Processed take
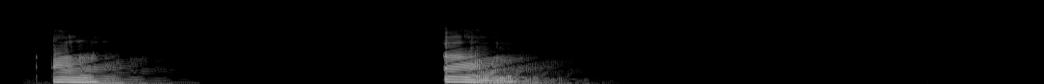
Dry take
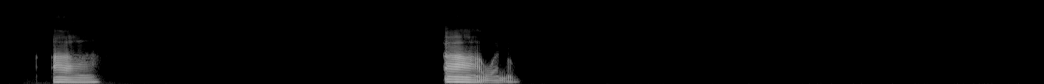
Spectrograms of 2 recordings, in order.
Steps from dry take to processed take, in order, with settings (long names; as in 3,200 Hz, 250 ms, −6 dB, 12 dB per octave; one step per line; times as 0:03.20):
high-pass filter 46 Hz
low-shelf EQ 340 Hz +3.5 dB
brickwall limiter −10.5 dBFS, peak gain reduction 8 dB
on a send: echo with shifted repeats 254 ms, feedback 36%, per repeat −45 Hz, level −11 dB
on the sum: phaser whose notches keep moving one way rising 1.4 Hz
